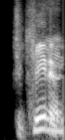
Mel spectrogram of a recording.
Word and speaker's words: Giacchino: Giacchino, yes.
